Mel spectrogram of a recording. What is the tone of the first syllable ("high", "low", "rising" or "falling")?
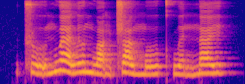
low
